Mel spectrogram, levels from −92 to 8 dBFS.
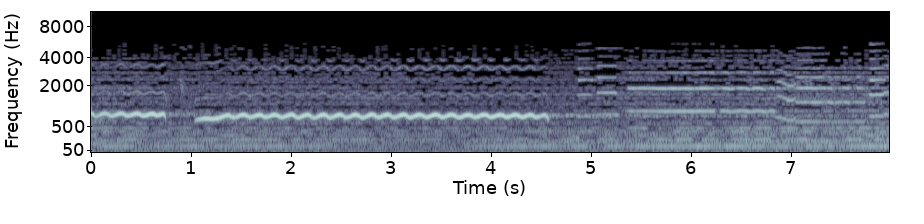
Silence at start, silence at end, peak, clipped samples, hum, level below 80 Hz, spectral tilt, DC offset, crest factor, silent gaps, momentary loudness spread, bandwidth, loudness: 0 s; 0 s; -8 dBFS; under 0.1%; none; -46 dBFS; -9 dB/octave; under 0.1%; 10 dB; none; 10 LU; 5.8 kHz; -18 LUFS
